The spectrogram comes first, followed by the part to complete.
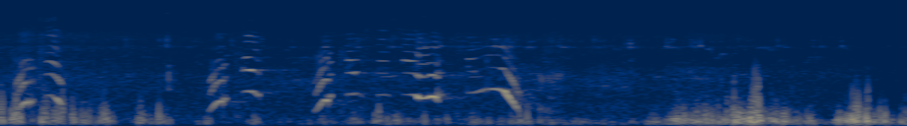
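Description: Yorkshire terriers yapping and yelping in short, high, rising-and-falling cries, several in quick succession, during play. Near the end comes a run of low, rough grunting sounds.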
